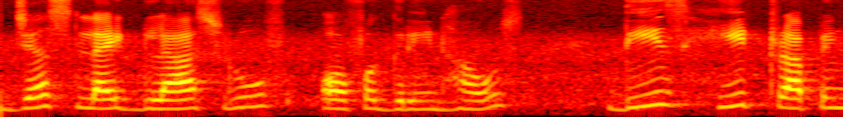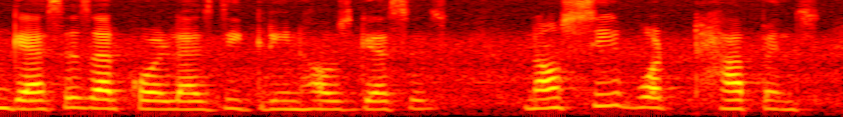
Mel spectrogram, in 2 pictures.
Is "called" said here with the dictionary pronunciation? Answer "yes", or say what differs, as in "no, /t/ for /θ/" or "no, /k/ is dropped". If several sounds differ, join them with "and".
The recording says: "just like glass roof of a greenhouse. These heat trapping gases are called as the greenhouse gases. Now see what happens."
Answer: yes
